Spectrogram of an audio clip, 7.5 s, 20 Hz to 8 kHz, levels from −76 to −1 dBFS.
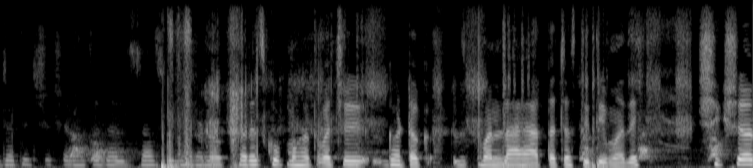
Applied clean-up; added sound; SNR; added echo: none; Bark; 18 dB; none.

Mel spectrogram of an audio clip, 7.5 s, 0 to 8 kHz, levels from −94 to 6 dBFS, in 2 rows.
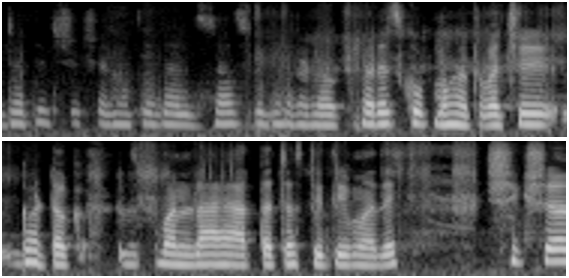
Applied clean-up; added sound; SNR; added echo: neural separator model SepFormer DNS4.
